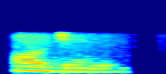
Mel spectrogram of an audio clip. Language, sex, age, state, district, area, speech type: Nepali, female, 30-45, West Bengal, Darjeeling, rural, conversation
